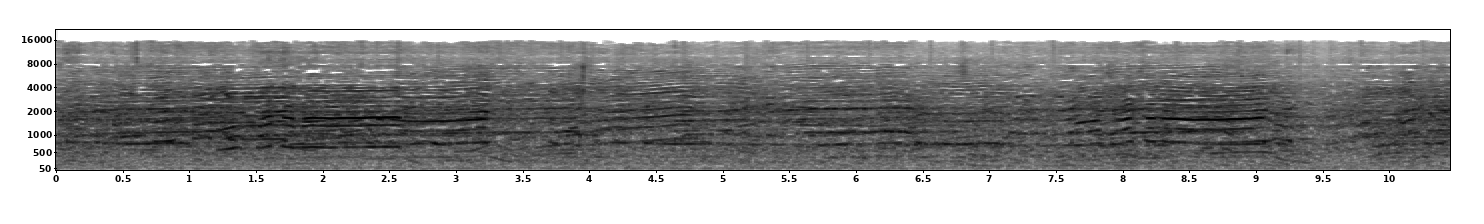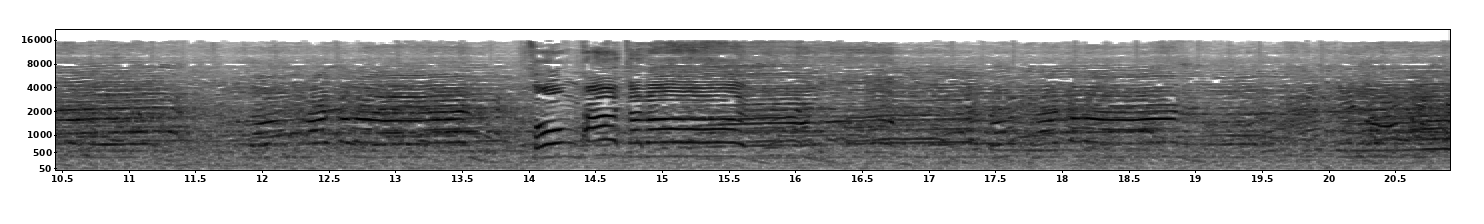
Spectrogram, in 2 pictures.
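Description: A large crowd chatters and calls out in a big echoing hall.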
